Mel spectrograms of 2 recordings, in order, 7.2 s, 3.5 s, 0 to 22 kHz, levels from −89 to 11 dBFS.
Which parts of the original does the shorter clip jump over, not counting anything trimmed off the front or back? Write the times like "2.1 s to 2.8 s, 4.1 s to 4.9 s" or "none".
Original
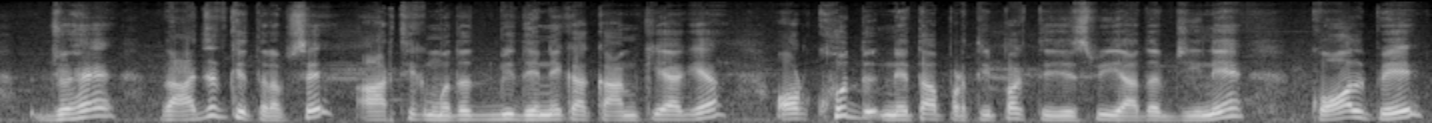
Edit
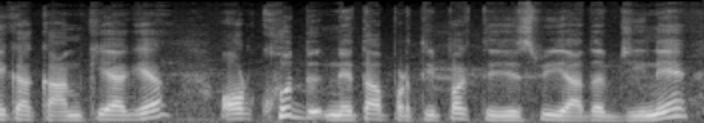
none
